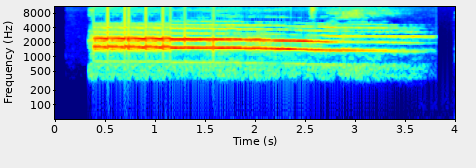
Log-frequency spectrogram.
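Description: A long cartoon scream sound effect, held for about three and a half seconds, its pitch slowly falling, with a few clicks in its first second or so.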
